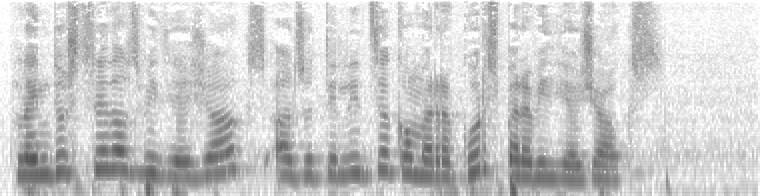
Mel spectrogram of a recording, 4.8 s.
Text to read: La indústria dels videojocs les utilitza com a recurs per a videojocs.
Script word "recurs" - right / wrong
right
